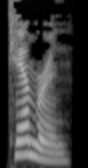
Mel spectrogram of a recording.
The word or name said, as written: Kamren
